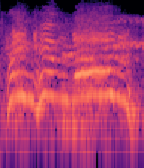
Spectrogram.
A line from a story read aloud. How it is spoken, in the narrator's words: the sheriff shouts to his archers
